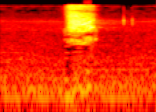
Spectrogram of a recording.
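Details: Female double-collared seedeater calling to excite the male: a single short, sharp, high-pitched chip lasting about a quarter second, against a quiet background hiss.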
